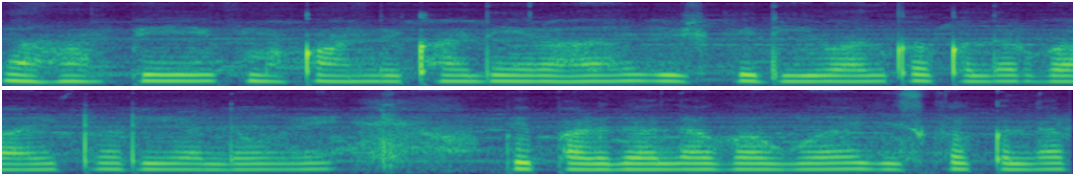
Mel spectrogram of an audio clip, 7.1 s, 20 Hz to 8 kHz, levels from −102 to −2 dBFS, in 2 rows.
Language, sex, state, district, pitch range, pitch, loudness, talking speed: Hindi, female, Bihar, Jahanabad, 200-210 Hz, 205 Hz, -26 LUFS, 210 wpm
